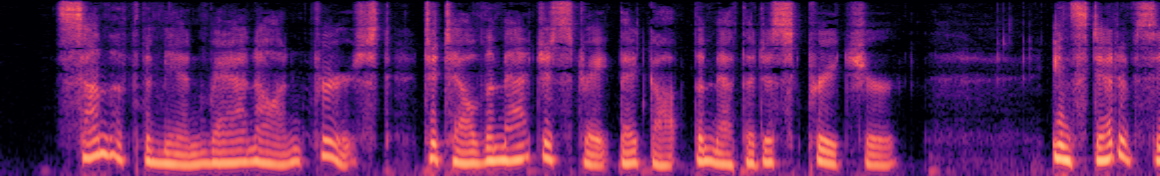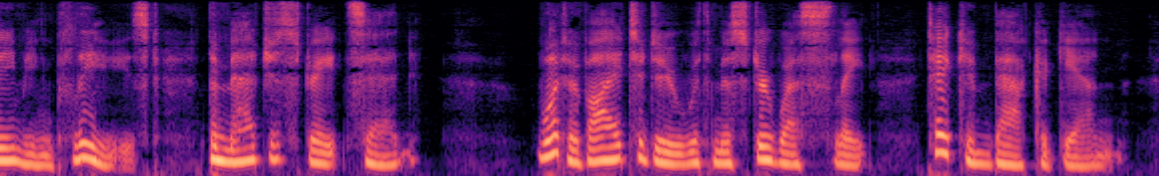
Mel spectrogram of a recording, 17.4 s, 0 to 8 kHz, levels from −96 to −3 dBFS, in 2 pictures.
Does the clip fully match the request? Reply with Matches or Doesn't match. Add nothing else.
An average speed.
Doesn't match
